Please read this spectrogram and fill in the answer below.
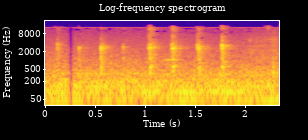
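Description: Faint, irregular light clicks and ticks, about ten in two seconds: hands working at the face and hair while blending makeup with a beauty sponge.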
